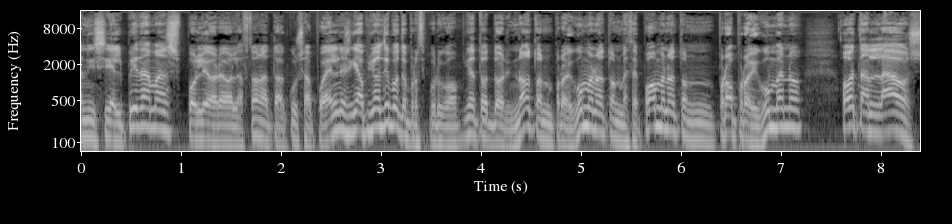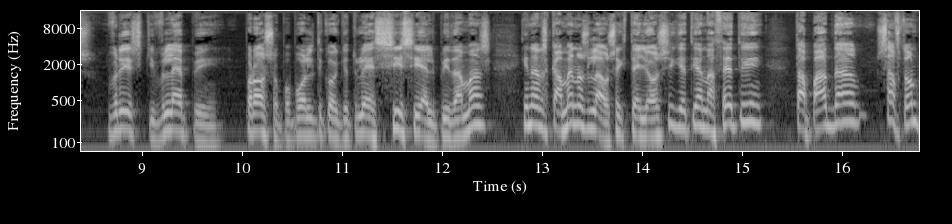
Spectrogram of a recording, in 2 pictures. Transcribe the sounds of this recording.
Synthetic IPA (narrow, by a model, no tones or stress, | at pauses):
nisie̞lpiðɐmɐspo̞lio̞ɾe̞ooloɐft̪o̞nɐt̪oɐkusɐpoe̞line̞zʝɐopço̞nðipo̞t̪̬e̞pɾo̞θi̥puɾɣo̞ʝɐt̪o̞nd̪o̞ɾḭno̞t̪o̞npɾo̞iɣume̞no̞t̪o̞nme̞θe̞po̞me̞no̞t̪o̞npɾo̞pɾo̞iɣume̞no̞ | o̞t̪ɐnlɐo̞s | vɾiscivle̞pi | pɾo̞so̞po̞po̞lit̪̬iko̞ce̞t̪ulesisie̞lpiðɐmɐs | ineenɐskɐme̞no̞zlɐoseçi̥t̪e̞ʎo̞siʝɐt̪iɐnɐθe̞t̪i | t̪ɐpɐnd̪ɐsɐft̪o̞n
